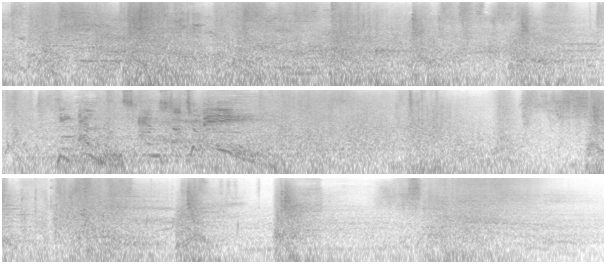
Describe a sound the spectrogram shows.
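Spell effects whoosh, crackle and boom in a game battle.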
